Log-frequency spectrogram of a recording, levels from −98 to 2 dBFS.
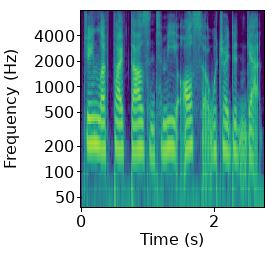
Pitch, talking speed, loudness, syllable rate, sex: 190 Hz, 240 wpm, -19 LUFS, 5.1 syllables/s, female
